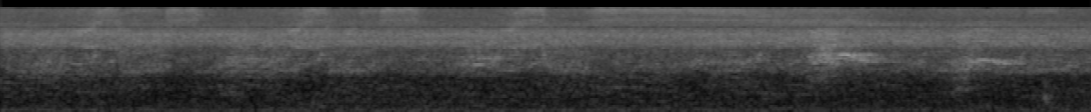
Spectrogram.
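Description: Steady high hiss of outdoor ambience, with short high-pitched bird chirps about five times, the loudest about four seconds in.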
